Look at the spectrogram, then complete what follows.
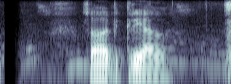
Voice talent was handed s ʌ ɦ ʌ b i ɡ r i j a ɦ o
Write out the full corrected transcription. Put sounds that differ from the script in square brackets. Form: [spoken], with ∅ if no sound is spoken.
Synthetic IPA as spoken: s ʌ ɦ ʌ b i [k] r i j a ɦ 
